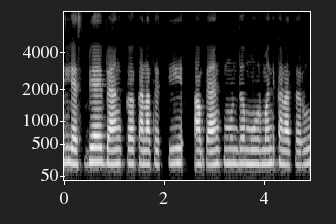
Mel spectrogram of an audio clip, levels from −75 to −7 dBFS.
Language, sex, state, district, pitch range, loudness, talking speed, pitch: Kannada, female, Karnataka, Dharwad, 200-210 Hz, -18 LUFS, 135 wpm, 205 Hz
